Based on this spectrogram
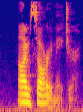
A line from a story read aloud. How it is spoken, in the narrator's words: said in that deep voice that always went straight to her heart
